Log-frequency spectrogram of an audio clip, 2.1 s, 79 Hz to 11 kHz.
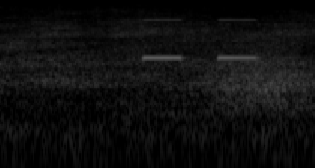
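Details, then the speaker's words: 2024 Hyundai Santa Fe Limited power tailgate: after setting a new opening height, the button is held and two steady electronic beeps confirm the height is stored; the tailgate then reopens to that height. "that's what you need to here those two beeps right there"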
